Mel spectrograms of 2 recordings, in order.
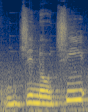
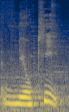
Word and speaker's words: gnocchi: on the menu of an Italian restaurant and mispronounced it as ginocchi or ginocchi, or maybe even as gnocchi. Well, that's not the correct way to pronounce it. The correct way is gnocchi.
